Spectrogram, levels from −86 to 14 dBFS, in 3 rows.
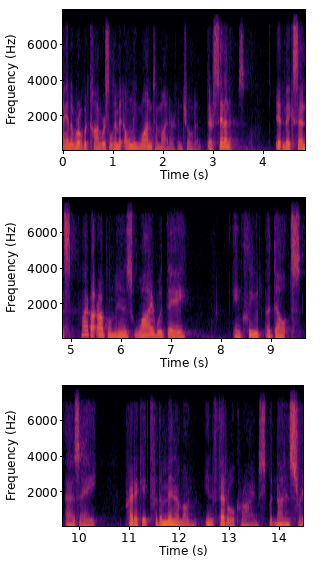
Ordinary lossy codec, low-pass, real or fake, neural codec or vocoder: Opus, 16 kbps; 7.2 kHz; fake; codec, 16 kHz, 0.7 kbps, FocalCodec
